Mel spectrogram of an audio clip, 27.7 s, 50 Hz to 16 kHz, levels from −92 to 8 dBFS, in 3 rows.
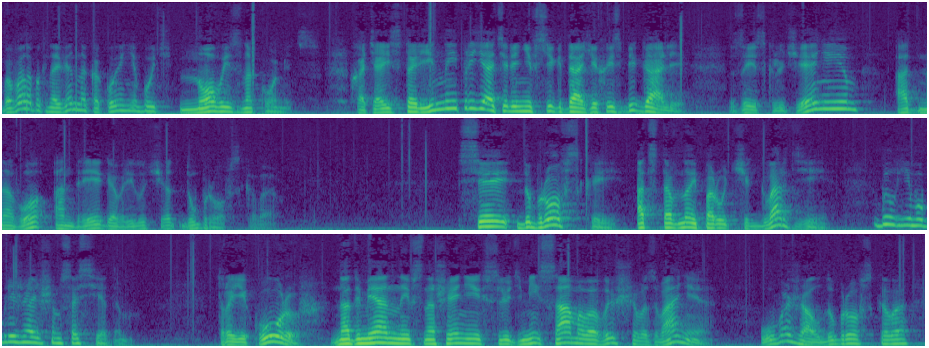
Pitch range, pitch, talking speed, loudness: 100-155 Hz, 130 Hz, 85 wpm, -21 LUFS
